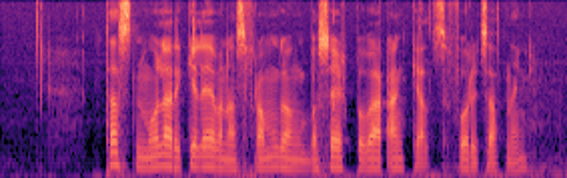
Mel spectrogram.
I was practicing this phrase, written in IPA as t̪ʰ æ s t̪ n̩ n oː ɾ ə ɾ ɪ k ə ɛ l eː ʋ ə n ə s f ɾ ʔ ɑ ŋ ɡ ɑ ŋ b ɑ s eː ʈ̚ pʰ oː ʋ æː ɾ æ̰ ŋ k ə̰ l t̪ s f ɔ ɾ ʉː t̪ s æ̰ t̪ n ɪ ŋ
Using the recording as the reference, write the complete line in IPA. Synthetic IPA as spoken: t̪ʰ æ s t̪ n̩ m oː l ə ɾ ɪ k ə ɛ l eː ʋ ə n ə s f ɾ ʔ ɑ m ɡ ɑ ŋ b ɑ s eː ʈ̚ pʰ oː ʋ æː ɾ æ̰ ŋ k ə̰ l t̪ s f ɔ ɾ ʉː t̪ s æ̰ t̪ n ɪ ŋ

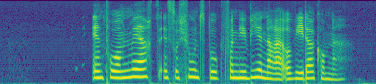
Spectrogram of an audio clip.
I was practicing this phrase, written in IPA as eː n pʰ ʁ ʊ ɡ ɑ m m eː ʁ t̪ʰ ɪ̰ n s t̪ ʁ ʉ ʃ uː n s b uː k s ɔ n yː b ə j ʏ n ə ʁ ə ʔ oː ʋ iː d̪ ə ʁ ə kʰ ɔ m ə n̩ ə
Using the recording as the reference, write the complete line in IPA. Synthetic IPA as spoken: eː n pʰ ʁ ʊ ɡ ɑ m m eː ʁ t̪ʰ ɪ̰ n s t̪ ʁ ʉ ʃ uː n s b uː k f ɔ n yː b ə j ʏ n ə ʁ ə ʔ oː ʋ iː d̪ ə ʁ ə kʰ ɔ m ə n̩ ə

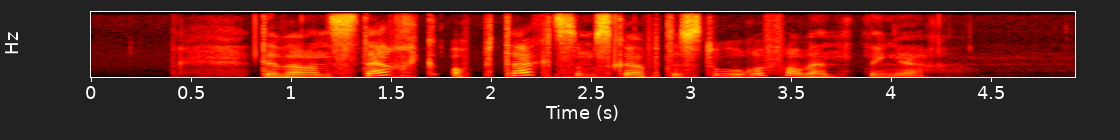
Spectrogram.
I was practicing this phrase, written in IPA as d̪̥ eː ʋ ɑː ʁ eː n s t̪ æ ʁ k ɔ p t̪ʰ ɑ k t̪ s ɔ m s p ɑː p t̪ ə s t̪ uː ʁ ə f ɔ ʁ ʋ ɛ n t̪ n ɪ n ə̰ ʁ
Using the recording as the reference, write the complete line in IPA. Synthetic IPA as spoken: d̪̥ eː ʋ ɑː ʁ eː n s t̪ æ ʁ k ɔ p t̪ʰ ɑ k t̪ s ɔ m s k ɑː p t̪ ə s t̪ uː ʁ ə f ɔ ʁ ʋ ɛ n t̪ n ɪ ŋ ə̰ ʁ

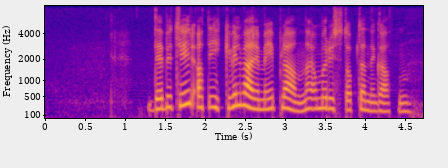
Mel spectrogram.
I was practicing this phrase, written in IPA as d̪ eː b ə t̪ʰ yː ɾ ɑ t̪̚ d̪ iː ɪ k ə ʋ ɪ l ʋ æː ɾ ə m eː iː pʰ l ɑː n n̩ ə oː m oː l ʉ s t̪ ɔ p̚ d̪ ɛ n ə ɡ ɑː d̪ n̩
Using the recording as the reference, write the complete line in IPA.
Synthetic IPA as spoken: d̪ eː b ə t̪ʰ yː ɾ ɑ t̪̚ d̪ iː ɪ k ə ʋ ɪ l ʋ æː ɾ ə m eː iː pʰ l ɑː n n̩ ə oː m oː ɾ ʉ s t̪ ɔ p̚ d̪ ɛ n ə ɡ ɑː t̪ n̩

